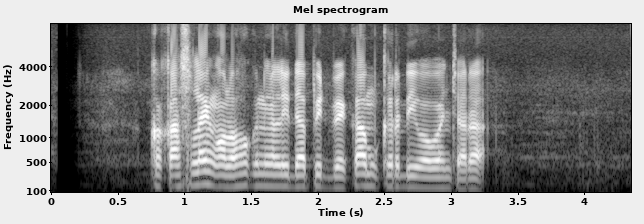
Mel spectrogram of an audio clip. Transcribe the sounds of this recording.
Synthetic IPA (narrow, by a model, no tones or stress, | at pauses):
kakaslɛŋɔlɔɦɔk̚nialidapit̪̚bɛkamkɨrdiwawaɲt͡ʃaɾa̰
